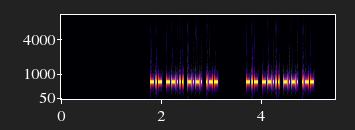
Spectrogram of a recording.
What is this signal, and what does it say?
Morse code, heard as a keyed tone, about 46 wpm, 700 Hz. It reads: K7CW K7CW
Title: USA Call Signs - 4 Characters - Repeated 2x - 45wpm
